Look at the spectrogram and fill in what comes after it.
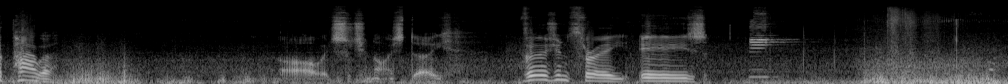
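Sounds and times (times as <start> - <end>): road and tyre noise: 0.0 - 10.0
wind rumbling on microphone: 0.0 - 10.0.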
